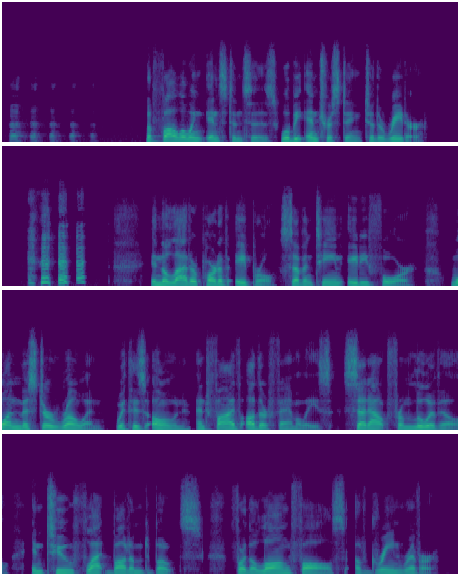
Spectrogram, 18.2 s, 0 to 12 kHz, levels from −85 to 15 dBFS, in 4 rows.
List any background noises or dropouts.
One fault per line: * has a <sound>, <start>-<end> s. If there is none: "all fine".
* has a laugh, 0.1-1.0 s
* has a laugh, 4.8-5.4 s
